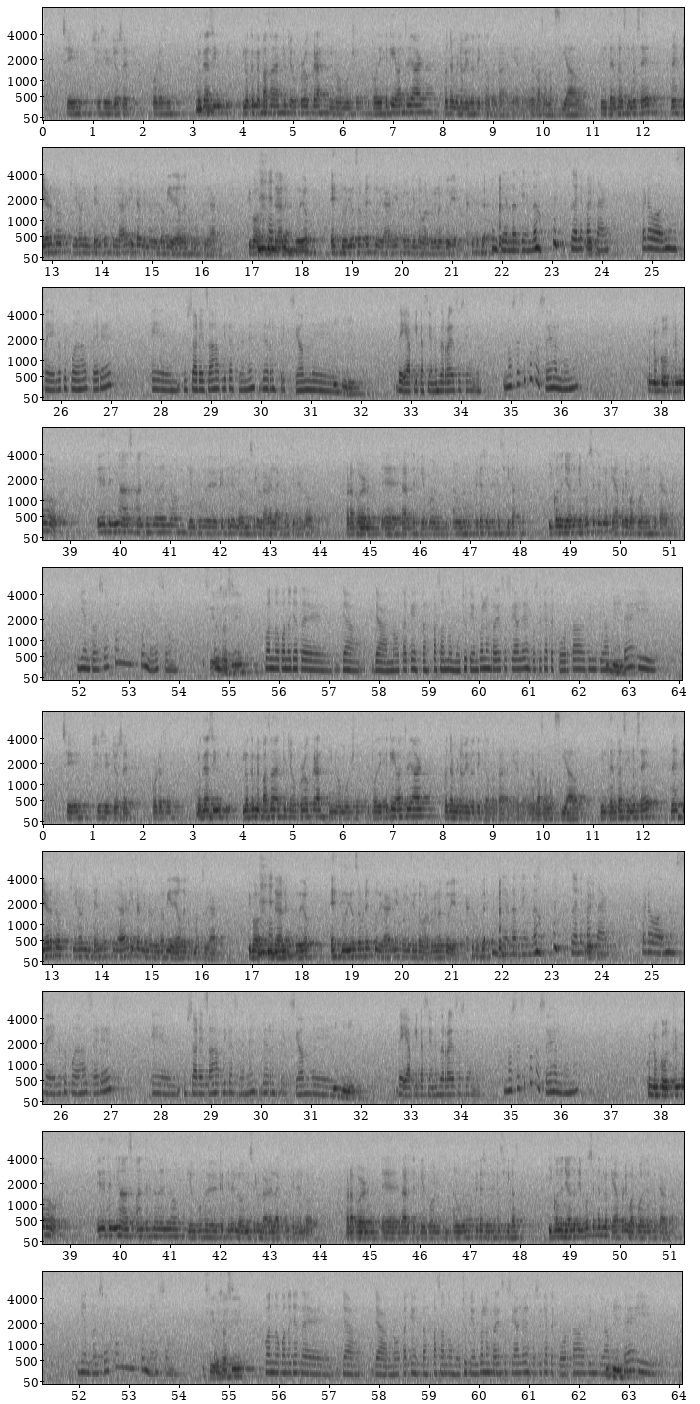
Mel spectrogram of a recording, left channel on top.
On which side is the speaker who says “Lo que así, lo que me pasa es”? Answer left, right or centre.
Right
